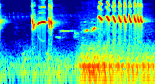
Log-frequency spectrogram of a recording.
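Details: Lure song of a white-rumped shama meant to set off rival birds: two clear whistled notes and a soft rising slur, then a quick series of about eight sharp high chips.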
